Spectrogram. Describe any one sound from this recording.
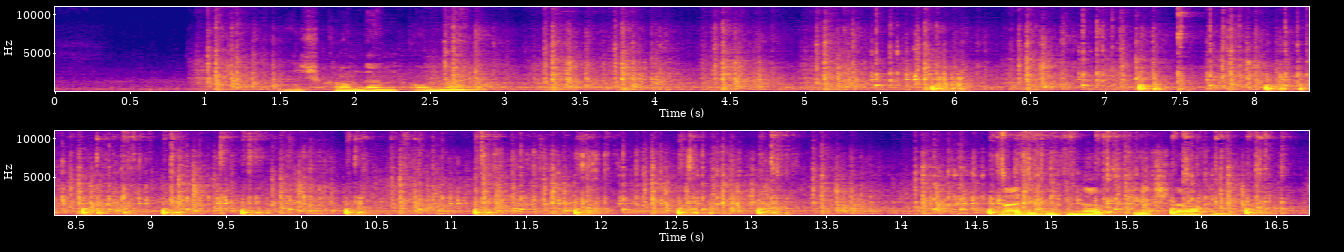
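Coins clatter rapidly into a slot machine's payout tray.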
